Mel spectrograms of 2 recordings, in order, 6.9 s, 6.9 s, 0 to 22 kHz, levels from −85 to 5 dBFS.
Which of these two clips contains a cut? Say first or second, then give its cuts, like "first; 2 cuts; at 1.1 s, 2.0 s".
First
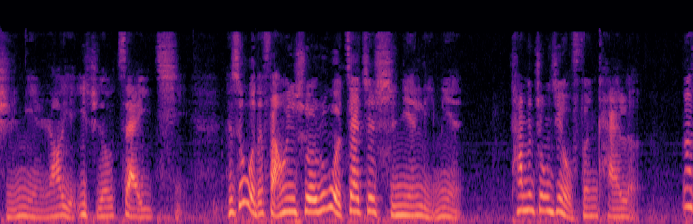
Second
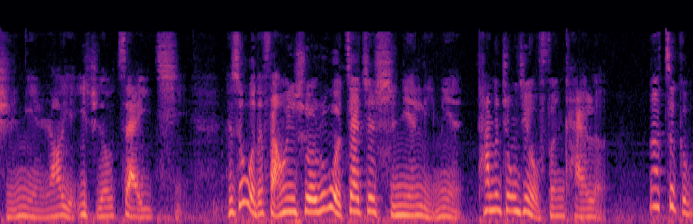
second; 1 cut; at 4.7 s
